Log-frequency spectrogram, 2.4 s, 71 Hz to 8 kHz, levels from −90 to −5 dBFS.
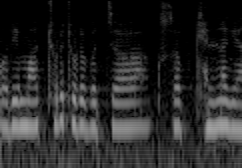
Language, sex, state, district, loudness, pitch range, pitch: Garhwali, female, Uttarakhand, Tehri Garhwal, -48 LUFS, 220-230 Hz, 230 Hz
